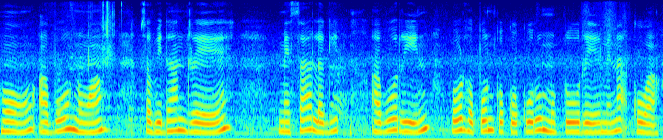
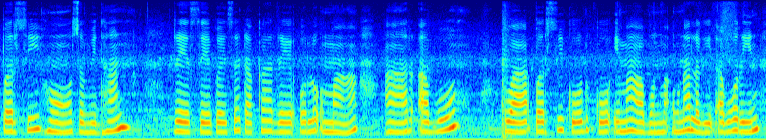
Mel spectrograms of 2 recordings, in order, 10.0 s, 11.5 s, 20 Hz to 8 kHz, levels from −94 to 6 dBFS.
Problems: background sounds at intervals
